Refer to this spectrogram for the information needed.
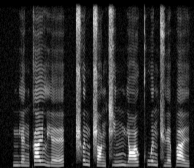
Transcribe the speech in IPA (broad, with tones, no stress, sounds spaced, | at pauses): m j ɛ˨˩ n k a˥ ɪ̯ l j ɛ˨˩˦ | ʈ͡ʂʰ ə˥˩ n ʈ͡ʂ ɑ˨˩ ŋ t͡ɕ i˧˥ n m j ɑ˧˥ ʊ̯ kʰ w ə˥˩ n t͡ɕ ɥ ɛ˨˩ p a˥˩ ɪ̯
